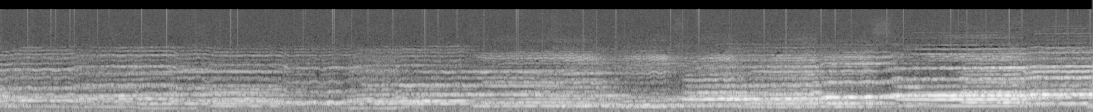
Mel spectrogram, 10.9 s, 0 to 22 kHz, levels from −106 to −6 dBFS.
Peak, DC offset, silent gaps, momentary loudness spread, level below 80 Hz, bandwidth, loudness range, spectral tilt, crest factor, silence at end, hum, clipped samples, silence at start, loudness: -2 dBFS; under 0.1%; none; 13 LU; -48 dBFS; 15.5 kHz; 10 LU; -5.5 dB/octave; 18 dB; 0 s; none; under 0.1%; 0 s; -20 LUFS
